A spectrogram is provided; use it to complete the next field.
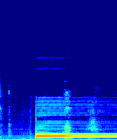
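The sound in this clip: A steady telephone line tone from a missed call starts abruptly after a faint click and holds one even pitch to the end.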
